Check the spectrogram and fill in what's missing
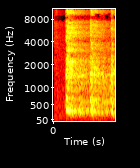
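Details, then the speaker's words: Asthma cough: deep breath before coughing, then two to three strong coughs in a row to clear inflamed, narrowed airways. Three quick strong repeated bursts typical of asthmatic cough. "in asema inflammation and narrowing of the Airways lead to this characteristic cough the deep breath is an attempt to open the Airways followed by multiple strong cuff to clear them"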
